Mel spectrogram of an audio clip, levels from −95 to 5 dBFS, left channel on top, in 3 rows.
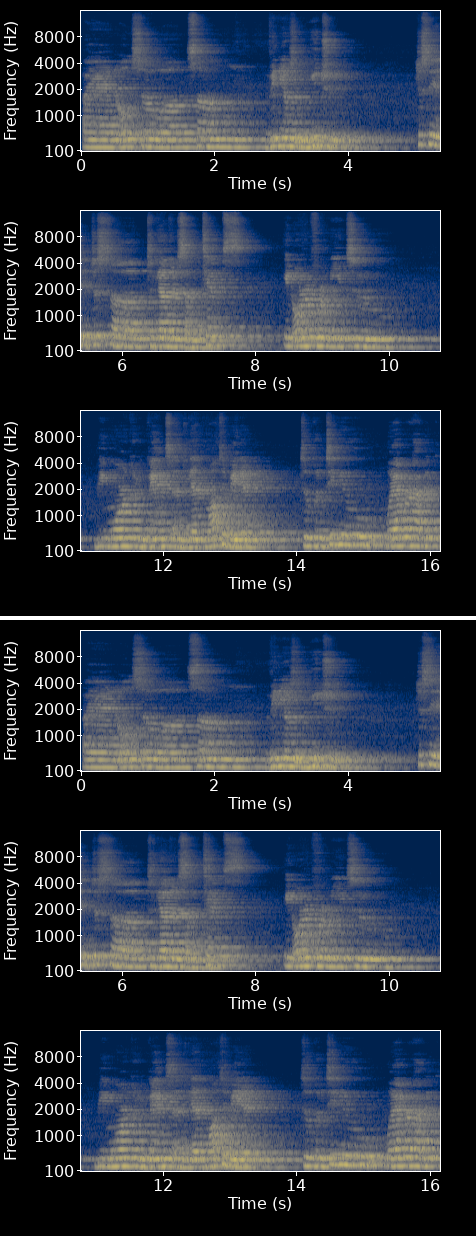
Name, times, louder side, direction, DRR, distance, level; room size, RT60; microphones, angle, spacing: voice 1, 0.0-2.5 2.7-3.9 5.0-7.7 8.4-10.1 11.0-13.4 14.1-16.0, equal, 65° left, -8 dB, 2.1 m, -25 dB
19.5 x 7.2 x 2.7 m, 2.2 s
head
